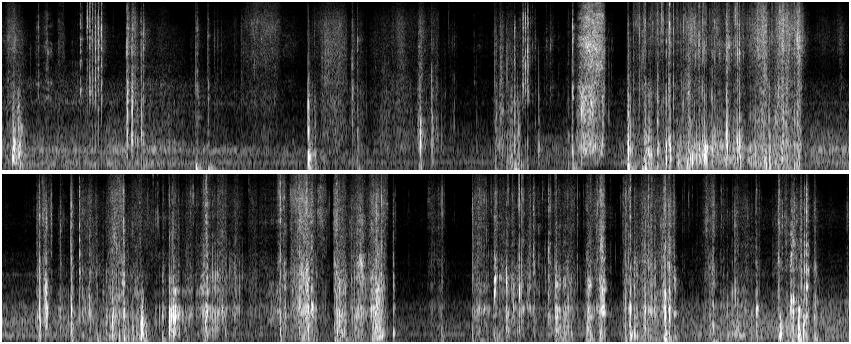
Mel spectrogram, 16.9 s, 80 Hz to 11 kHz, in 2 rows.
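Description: Foil-wrapped 2012 Topps Chrome trading-card packs and their cardboard boxes being handled: irregular crinkling of the pack wrappers, with scrapes and light taps of cardboard as the box is opened and the packs are set down.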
